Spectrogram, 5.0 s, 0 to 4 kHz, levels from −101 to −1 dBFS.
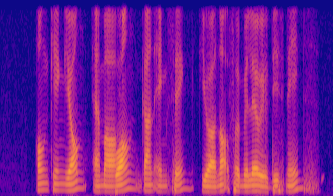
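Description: Speech clip, band-limited to about 4 kHz as narrowband call coding would leave it, with a burst of packet loss at 1.64–1.74 s: about 80 ms of audio never arrived, so the receiver stretched the last sound into a fading fill before speech resumed, with about 80 ms skipped.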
